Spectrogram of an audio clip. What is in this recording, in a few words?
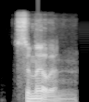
"Samoan", British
